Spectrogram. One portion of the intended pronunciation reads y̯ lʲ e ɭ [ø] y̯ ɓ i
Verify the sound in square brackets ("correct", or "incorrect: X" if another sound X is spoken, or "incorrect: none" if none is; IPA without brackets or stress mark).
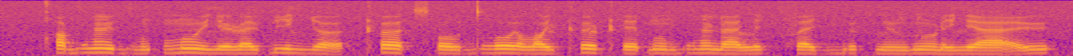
incorrect: ɛ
